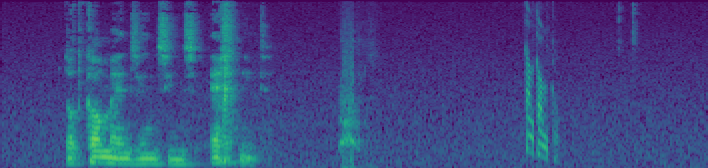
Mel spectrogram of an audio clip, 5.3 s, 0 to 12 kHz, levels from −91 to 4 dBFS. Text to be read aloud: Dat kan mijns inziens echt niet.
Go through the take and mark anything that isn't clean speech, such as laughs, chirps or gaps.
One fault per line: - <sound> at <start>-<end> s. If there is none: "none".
- bark at 2.5-2.9 s
- chirp at 3.9-4.2 s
